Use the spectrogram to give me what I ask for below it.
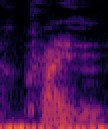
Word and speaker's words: Crichton: his name right well no Crichton it's Crichton its Crichton but it sort of looks a bit like a lot of those weird names it isn't said how its spell yeah so math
